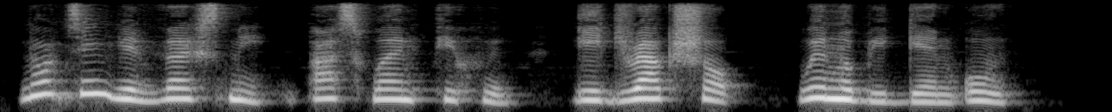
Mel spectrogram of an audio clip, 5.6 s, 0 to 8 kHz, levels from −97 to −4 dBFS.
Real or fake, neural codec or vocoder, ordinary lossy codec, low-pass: fake; codec, 16 kHz, 0.5 kbps, FunCodec, trained on LibriTTS, 25 frames a second; none; 7.2 kHz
